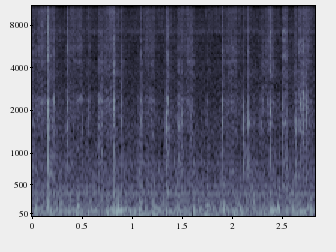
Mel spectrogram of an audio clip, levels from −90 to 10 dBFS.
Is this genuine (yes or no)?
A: no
